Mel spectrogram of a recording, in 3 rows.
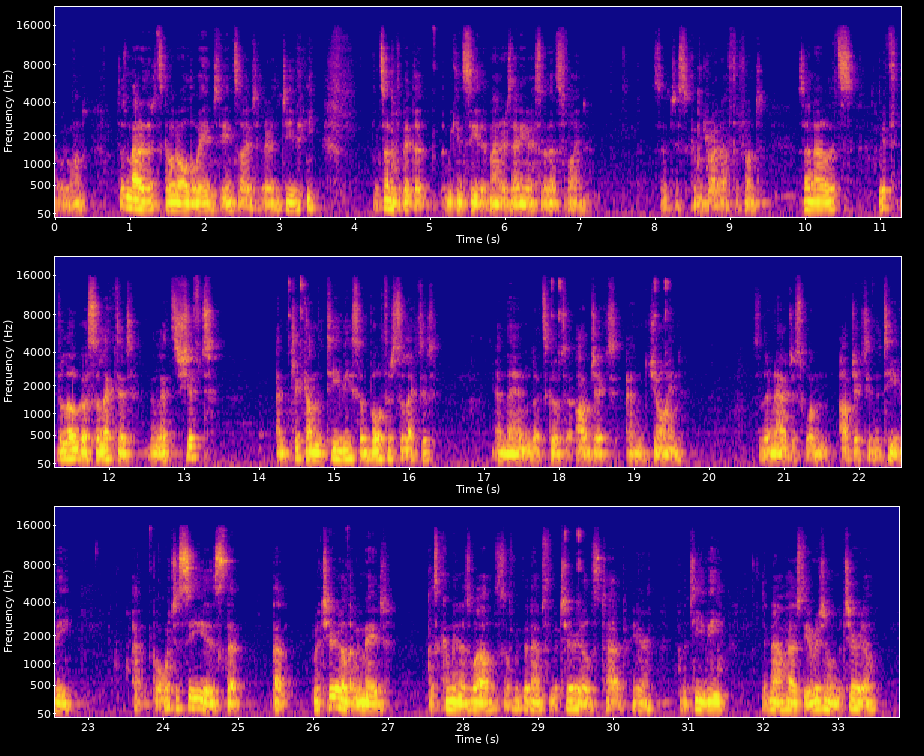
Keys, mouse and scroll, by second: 4.9 middle click, 8.6-9.4 scroll down 4, 14.3 shift+click, 17.8 click, 23.3-23.7 scroll up 4, 23.7 middle click, 26.3 middle click, 29.3 click, 30.2-32.2 scroll up 9, 32.2-33.0 scroll up 1.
